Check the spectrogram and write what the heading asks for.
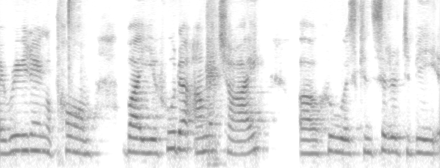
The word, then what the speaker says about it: Amichai: Jerusalem, Amichai is what they pronounce it.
